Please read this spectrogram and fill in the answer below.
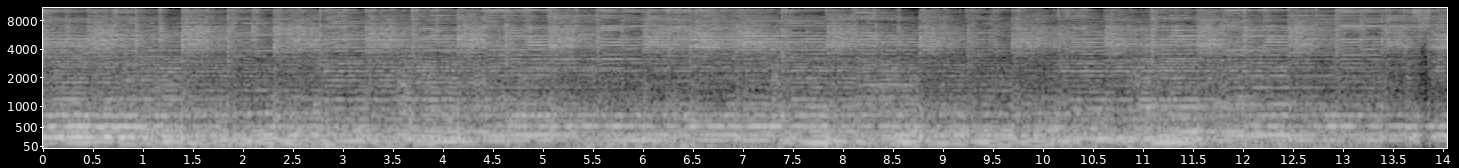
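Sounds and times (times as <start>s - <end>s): strummed guitar music: 0.0s - 14.0s.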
